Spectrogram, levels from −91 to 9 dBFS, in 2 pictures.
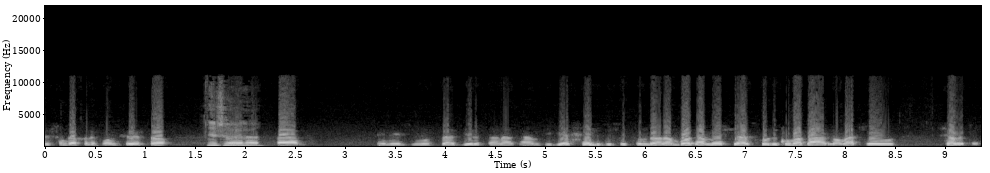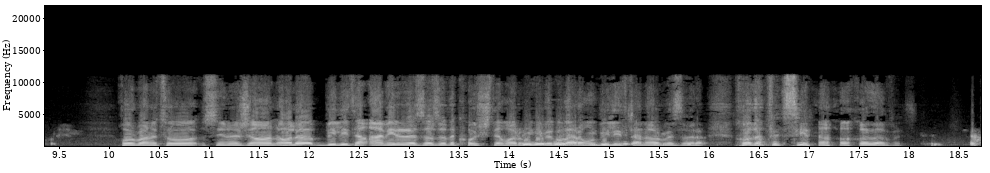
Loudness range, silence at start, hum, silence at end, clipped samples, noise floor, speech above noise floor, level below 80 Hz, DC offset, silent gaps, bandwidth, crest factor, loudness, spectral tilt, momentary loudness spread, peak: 4 LU; 0 s; none; 0 s; under 0.1%; -58 dBFS; 39 dB; -50 dBFS; under 0.1%; none; 11.5 kHz; 12 dB; -19 LUFS; -5 dB/octave; 8 LU; -8 dBFS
